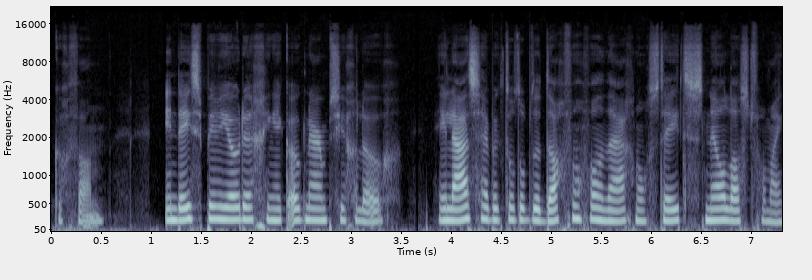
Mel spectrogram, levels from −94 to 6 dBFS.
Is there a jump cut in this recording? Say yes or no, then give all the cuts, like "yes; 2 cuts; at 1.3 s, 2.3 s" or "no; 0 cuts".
yes; 2 cuts; at 1.0 s, 3.8 s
